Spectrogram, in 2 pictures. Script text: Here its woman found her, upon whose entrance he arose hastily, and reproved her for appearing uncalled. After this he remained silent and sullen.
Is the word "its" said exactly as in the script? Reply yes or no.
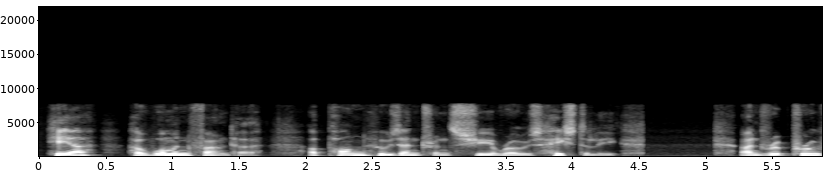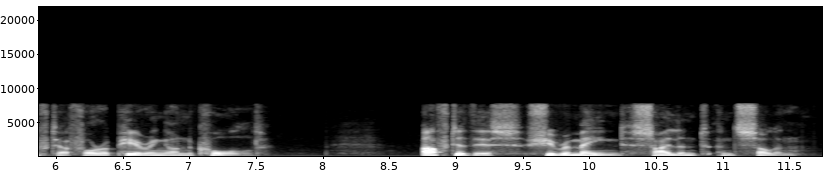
no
